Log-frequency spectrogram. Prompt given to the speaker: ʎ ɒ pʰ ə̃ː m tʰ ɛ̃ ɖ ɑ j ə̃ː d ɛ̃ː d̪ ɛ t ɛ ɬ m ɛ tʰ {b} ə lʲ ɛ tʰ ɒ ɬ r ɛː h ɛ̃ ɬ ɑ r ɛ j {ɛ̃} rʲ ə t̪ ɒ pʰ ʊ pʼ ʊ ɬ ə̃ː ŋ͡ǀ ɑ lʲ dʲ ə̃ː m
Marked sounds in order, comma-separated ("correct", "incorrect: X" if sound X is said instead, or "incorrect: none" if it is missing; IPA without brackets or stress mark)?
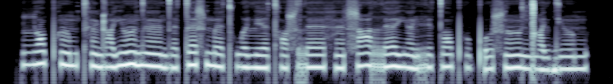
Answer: incorrect: w, correct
